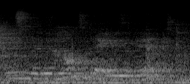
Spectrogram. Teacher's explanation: rising intonation can be used to seek agreement or confirmation from the listener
